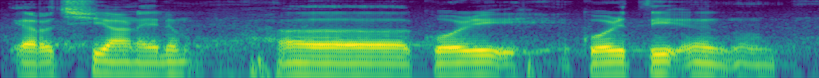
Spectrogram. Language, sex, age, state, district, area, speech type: Malayalam, male, 45-60, Kerala, Pathanamthitta, rural, spontaneous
